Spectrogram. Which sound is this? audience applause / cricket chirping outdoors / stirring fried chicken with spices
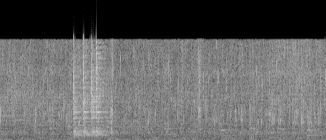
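stirring fried chicken with spices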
